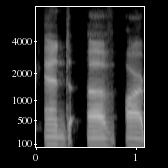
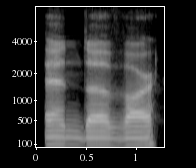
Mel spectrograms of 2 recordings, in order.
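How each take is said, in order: First: Each word is said separately, with breaks between. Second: The final consonants link smoothly into the next vowels. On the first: The speaker calls it wrong. "instead of saying" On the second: The speaker calls it right.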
